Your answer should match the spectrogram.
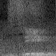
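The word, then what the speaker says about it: Seine: সিন নদীর তীরে। এ আই এ সিন নদীর তীরে অবস্থিত। Paris situated on bank of river. Paris কোন নদীর তীরে অবস্থিত? সিন নদীর তীরে।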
